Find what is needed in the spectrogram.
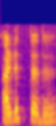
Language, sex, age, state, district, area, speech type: Tamil, female, 18-30, Tamil Nadu, Madurai, urban, read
